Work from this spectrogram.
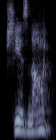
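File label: Voice Acting es, female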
